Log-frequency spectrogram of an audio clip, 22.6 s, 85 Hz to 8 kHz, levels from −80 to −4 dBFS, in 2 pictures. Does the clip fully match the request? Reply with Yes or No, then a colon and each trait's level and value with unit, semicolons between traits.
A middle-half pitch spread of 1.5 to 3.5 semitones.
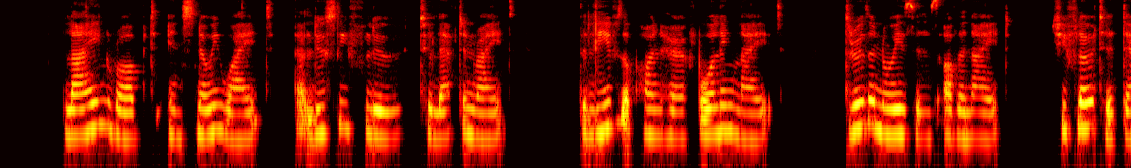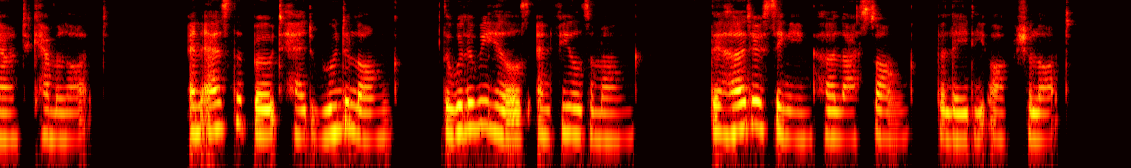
Yes: average, 3.0 semitones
